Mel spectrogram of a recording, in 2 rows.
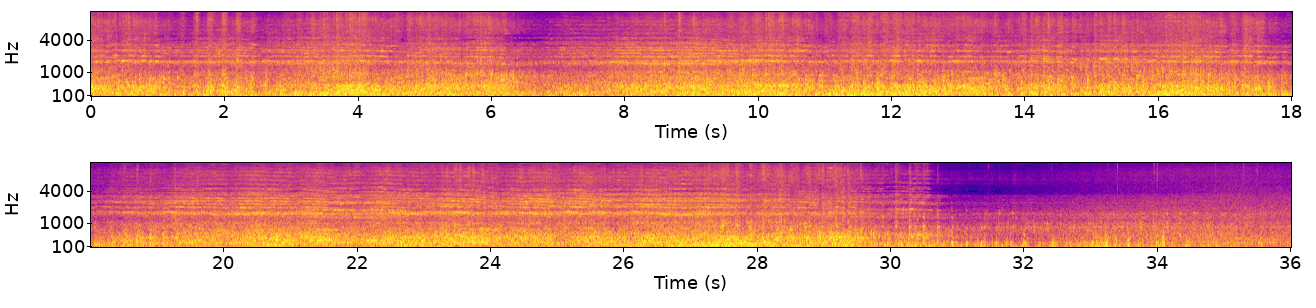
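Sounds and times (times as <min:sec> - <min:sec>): train wheels clattering: 0:00.0 - 0:32.7
high wavering squeal: 0:18.1 - 0:30.8.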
